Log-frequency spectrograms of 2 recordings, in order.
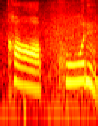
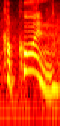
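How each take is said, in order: First: The word is said at a low pitch. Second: The word is said at a high pitch. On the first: The speaker calls it right. "keep your tone down" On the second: The speaker calls it wrong. "don't say ขอบคุณ"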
